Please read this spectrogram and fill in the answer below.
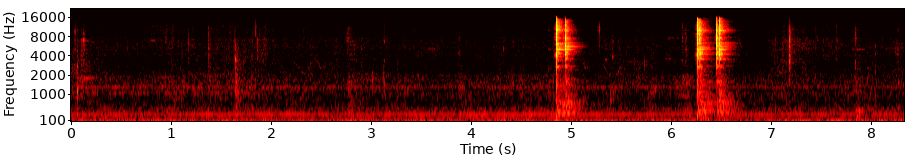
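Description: Hands working wiring and a plug connector inside an outdoor condensing unit: small metallic clicks and clinks, with sharper knocks about five seconds in and twice more about a second later, over a steady low hum.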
